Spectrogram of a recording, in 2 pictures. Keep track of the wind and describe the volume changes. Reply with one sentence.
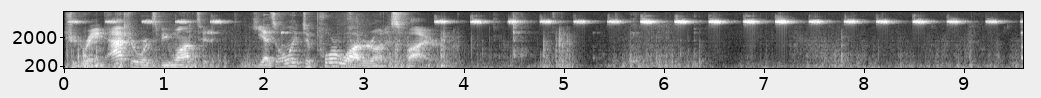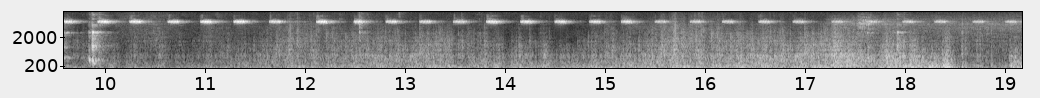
The loudness of the wind goes down, then up.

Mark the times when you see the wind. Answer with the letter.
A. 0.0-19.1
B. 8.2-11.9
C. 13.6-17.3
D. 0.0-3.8
A.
